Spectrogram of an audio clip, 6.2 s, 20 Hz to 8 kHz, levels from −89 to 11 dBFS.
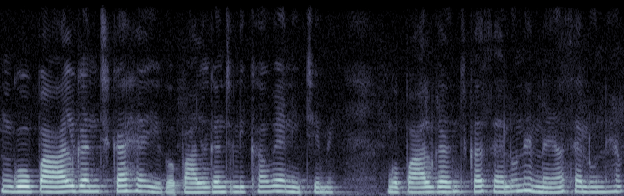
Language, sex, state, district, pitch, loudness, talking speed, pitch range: Hindi, female, Chhattisgarh, Jashpur, 205 Hz, -17 LUFS, 165 wpm, 200-215 Hz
